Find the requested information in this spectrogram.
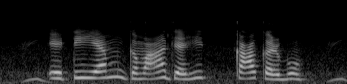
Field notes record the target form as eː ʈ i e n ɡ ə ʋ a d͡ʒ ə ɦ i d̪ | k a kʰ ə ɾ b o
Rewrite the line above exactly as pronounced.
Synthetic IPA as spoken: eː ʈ i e m ɡ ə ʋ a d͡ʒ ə ɦ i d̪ | k a k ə ɾ b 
